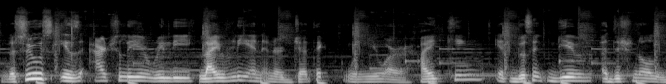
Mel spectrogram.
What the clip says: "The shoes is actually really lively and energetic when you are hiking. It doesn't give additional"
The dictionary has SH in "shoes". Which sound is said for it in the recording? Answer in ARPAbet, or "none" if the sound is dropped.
S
